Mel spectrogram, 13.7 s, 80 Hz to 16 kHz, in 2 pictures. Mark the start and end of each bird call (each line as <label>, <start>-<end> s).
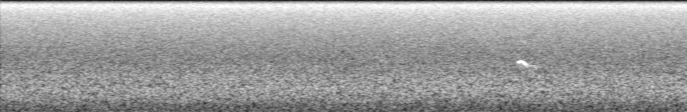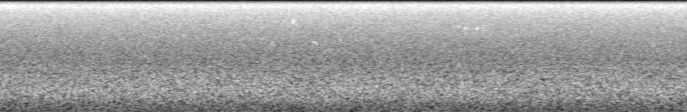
Mountain Bluebird (Sialia currucoides), 5.1-5.4 s
Mountain Chickadee (Poecile gambeli), 11.4-11.7 s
